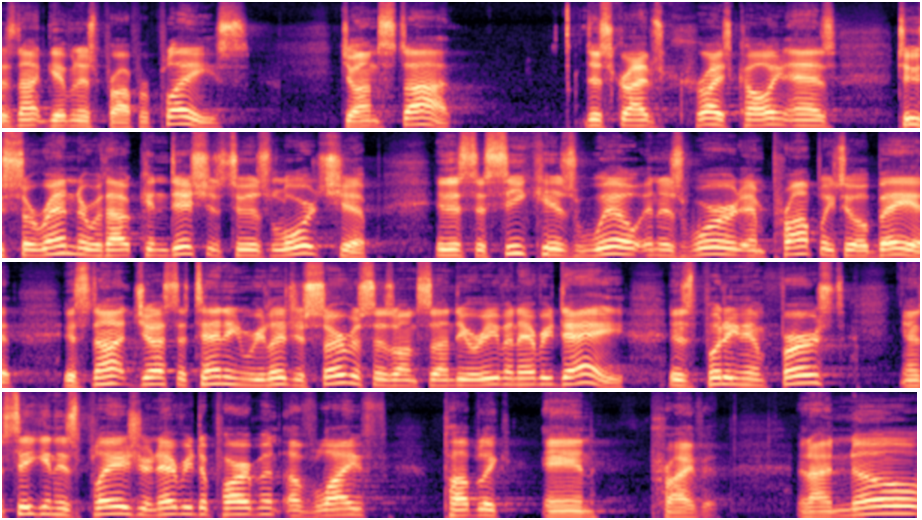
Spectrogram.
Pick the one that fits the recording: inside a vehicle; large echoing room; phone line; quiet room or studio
large echoing room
